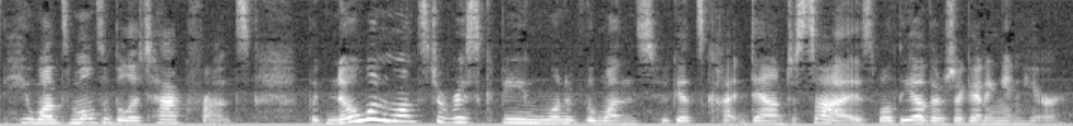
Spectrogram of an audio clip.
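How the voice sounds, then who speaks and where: Woman as a calm, watchful young warrior. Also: mid-range voice, normal speed, slight background noise, natural voice, poor audio. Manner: calm, practical, wry.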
